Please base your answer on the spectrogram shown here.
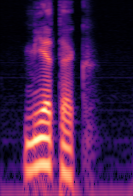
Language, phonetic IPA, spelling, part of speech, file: Polish, [ˈmʲjɛtɛk], Mietek, proper noun, Pl-Mietek.ogg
